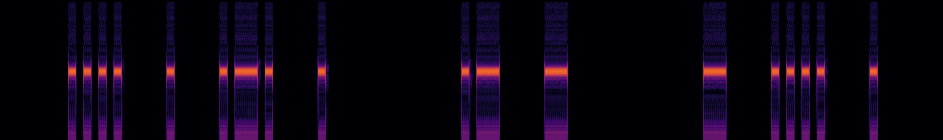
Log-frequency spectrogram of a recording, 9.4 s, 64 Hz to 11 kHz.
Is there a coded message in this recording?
Yes: Morse code from 0.7 to 8.8 s, heard as a keyed tone, about 16 wpm, spaced as for 11 wpm, 800 Hz. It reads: HERE AT THE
